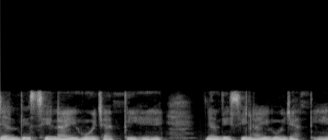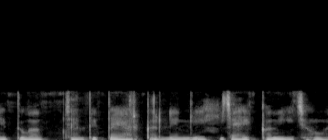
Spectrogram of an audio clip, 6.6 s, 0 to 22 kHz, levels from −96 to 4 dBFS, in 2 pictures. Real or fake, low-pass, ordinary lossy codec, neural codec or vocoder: fake; none; none; codec, 16 kHz, 2 kbps, FreqCodec, larger model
